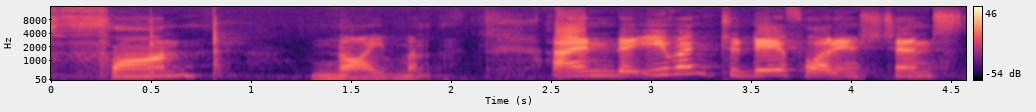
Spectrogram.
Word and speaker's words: von Neumann: In fact, this is a German name, so you have to pronounce as von Neumann.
